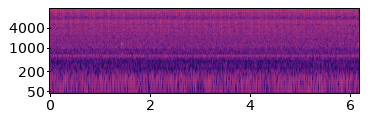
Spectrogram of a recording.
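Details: 2003 Mazda Miata MX-5: steady idle with a thin high chirp riding on top at even pitch; chirp at idle, source not pinned down.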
